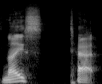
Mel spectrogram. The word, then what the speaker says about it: Neistat: it's van neistat it's i love that you guys explained how to say your last name it's nice tat like if you even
